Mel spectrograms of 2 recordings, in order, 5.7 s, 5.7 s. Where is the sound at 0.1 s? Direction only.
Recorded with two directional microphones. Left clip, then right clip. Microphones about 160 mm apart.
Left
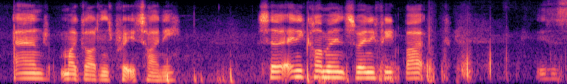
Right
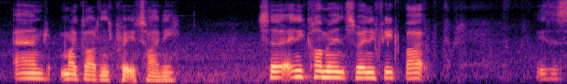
20° right (ahead or behind).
